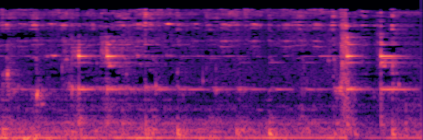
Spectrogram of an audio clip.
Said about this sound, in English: And just stir that into the stock that I've reserved. Because you don't want it really hot when you stir the tapioca starch in. Just whisk it in with a fork. Just mix that until there's no lumps.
